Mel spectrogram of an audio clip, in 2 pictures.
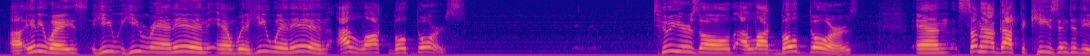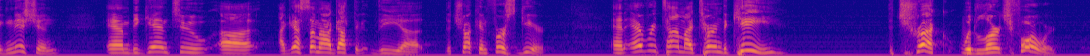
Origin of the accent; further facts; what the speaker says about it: Salinas, California, United States; I grew up in North Salinas near Natividad High School, and 831 represent. No. And so I grew up right there on Lassen Avenue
